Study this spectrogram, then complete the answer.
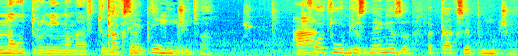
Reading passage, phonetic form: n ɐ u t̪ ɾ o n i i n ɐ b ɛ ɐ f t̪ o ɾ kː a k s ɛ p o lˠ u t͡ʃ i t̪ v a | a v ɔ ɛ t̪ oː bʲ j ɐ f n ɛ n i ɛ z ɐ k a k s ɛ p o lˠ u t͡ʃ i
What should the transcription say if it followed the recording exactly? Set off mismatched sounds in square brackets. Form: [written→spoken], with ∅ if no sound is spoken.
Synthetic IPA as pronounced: n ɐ u t̪ ɾ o n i i [n→m] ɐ [b→m] ɛ ɐ f t̪ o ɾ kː a k s ɛ p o lˠ u t͡ʃ i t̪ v a | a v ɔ ɛ t̪ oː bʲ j ɐ [f→s] n ɛ n i ɛ z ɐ k a k s ɛ p o lˠ u t͡ʃ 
